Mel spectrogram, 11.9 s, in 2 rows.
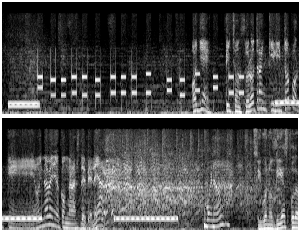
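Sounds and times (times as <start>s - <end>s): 
telephone dial tone: 0.1s - 2.7s, 5.6s - 6.7s, 8.2s - 9.5s
touch-tone beeps of a phone number being dialed: 0.1s - 6.8s
speech: 3.6s - 8.6s, 10.0s - 11.8s
laughter: 7.8s - 11.4s.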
